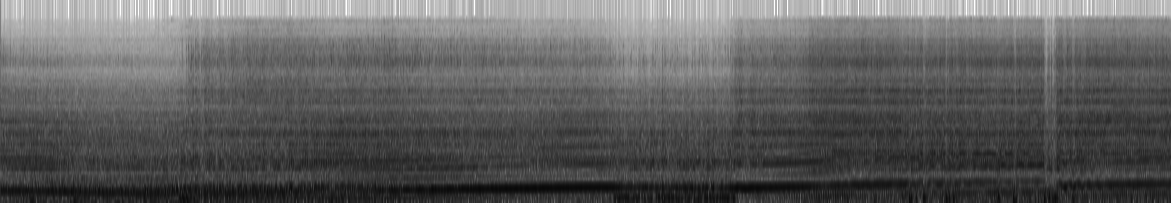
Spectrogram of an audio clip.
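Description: Engine note climbs through the gear under hard load but stutters and breaks up irregularly instead of pulling clean: a misfire.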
